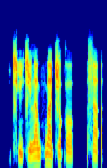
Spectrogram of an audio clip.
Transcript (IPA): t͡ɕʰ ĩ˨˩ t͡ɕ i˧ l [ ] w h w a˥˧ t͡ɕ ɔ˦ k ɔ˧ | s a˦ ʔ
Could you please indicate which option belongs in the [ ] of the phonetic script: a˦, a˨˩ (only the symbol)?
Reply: a˦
